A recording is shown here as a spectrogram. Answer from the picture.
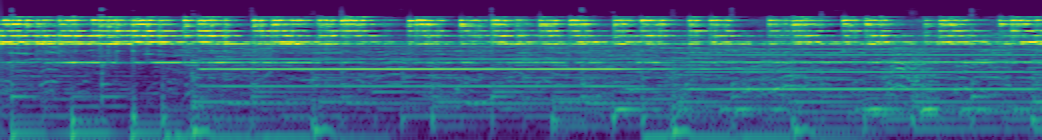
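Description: A bell ringing steadily over background instrumental music.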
